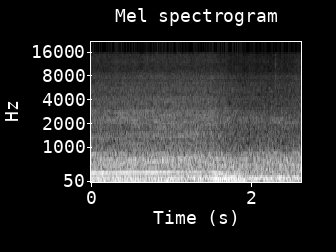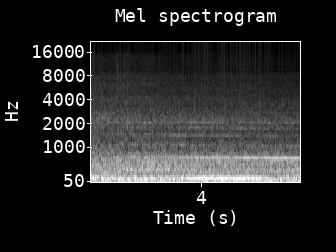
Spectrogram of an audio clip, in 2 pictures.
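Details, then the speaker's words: 2017 Jeep Wrangler JK, 30,000 miles, 37-inch tires, driving: droning whine from the rear shifts and falls whenever off the accelerator; loose ring gear bolts in the rear differential. "the customer says that it makes a noise anytime he's not on the accelerator"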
